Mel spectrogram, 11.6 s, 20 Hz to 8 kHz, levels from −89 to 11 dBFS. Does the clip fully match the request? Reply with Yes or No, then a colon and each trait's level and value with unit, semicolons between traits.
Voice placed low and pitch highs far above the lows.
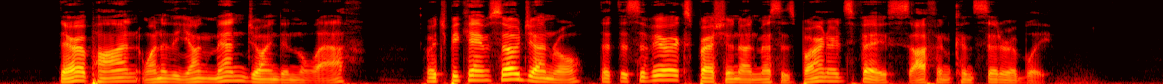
Yes: low, 120 Hz; wide, 5.9 semitones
